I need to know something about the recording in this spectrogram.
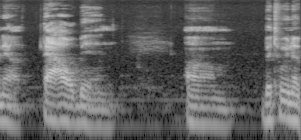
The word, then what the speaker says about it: Tao Bin: with the machine, the Tao Bin machine. It's spelled T-A-O. So us as English speakers, we think it's a Tao, but it's not Tao, it's Tao. Tao Bin.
